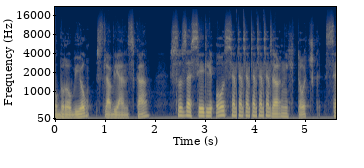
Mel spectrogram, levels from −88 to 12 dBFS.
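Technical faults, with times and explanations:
Throughout: Bluetooth LC3 compression. The speech carries a breathy, grainy edge across the whole clip, with the upper spectrum sounding thin and hissy rather than detailed. This points to a low-bitrate transform codec working in 10 ms frames, likely LC3 at around 32 kbps, where much of the high-frequency content is discarded and replaced with synthetic noise. The damage is heavy, so the fill noise is easy to hear, while the band itself extends to about 20.2 kHz.
3.62 to 4.30 s: CD stuck on one turn. A short slice of about 136 ms plays five times in a row, giving the fast, regular stutter of a skipping disc, with a brief mute at each jump back. The cause is a disc defect that sends the laser back one track at the same point on each rotation, so the same fragment repeats until the player breaks free and normal playback resumes.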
